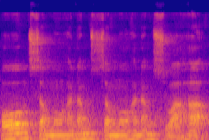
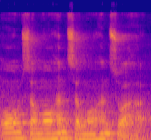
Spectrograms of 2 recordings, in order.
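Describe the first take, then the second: First: The repeated words end with an 'am' syllable. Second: The repeated words end without an 'am' syllable. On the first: The speaker calls it right. "यहाँ पर आपको नम जरूर लगाना है" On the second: The speaker calls it wrong. "कई लोग ये गलती करते हैं"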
